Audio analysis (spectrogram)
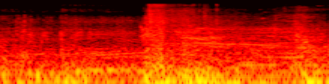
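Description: Junkrat's RIP-Tire ability in Overwatch, on the Lijiang map, sounds as a loud mechanical creaking and whirring that swells sharply partway through and keeps rolling to the end, with no talk.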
